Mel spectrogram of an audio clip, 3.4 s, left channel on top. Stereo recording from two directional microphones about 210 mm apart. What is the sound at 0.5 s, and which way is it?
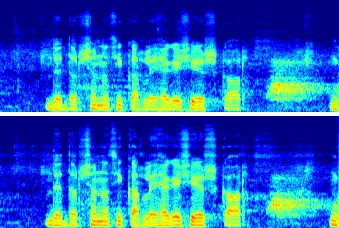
Speech, 15° right (ahead or behind).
